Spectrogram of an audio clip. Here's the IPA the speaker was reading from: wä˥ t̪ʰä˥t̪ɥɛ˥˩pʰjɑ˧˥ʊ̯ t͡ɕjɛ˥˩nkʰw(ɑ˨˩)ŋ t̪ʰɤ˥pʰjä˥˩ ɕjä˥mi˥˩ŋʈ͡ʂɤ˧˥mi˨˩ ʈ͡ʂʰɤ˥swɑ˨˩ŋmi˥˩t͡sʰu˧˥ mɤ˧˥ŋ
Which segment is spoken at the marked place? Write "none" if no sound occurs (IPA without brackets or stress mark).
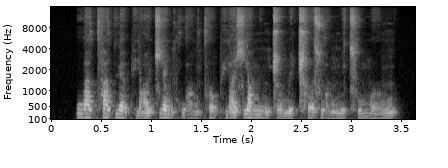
ɑ˨˩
